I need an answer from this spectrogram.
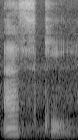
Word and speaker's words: ASCII: interchange also known as the ASC double I pronounce ASCII chart it includes the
